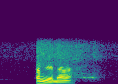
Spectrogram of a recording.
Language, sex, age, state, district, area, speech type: Hindi, male, 45-60, Bihar, Vaishali, urban, conversation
